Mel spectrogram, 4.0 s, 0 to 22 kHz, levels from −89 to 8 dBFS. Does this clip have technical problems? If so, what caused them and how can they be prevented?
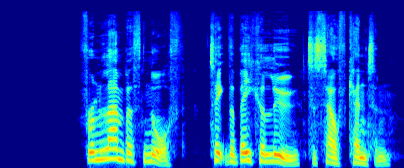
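No, nothing in this speech clip points to a technical problem, so there's no cause to track down and nothing that needs preventing.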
